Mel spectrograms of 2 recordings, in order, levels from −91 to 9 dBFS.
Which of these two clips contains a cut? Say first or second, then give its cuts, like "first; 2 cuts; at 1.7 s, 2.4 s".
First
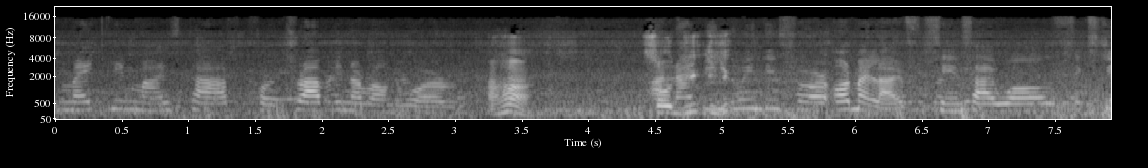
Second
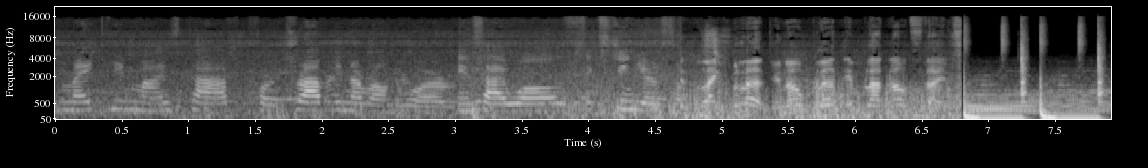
second; 3 cuts; at 3.0 s, 4.7 s, 6.7 s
